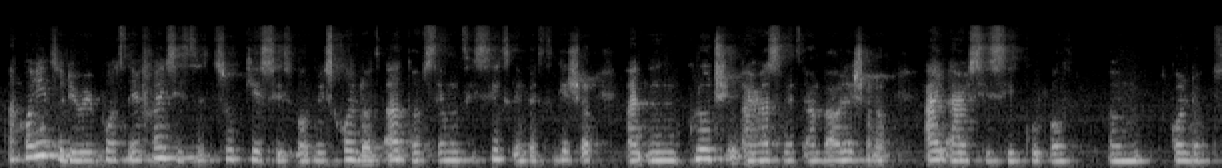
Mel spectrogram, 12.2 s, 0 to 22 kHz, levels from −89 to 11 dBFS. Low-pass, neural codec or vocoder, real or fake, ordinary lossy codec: 10.8 kHz; none; real; Opus, 16 kbps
